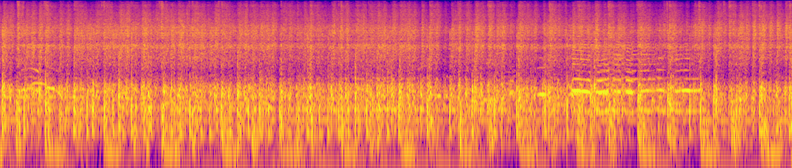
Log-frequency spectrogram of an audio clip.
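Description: Marching band (fanfarra) drum section playing: snare drums with rolls over a steady bass drum beat. Near the end a trumpet comes in holding notes over the drums.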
